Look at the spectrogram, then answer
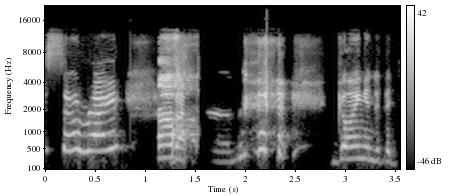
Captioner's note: laughs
